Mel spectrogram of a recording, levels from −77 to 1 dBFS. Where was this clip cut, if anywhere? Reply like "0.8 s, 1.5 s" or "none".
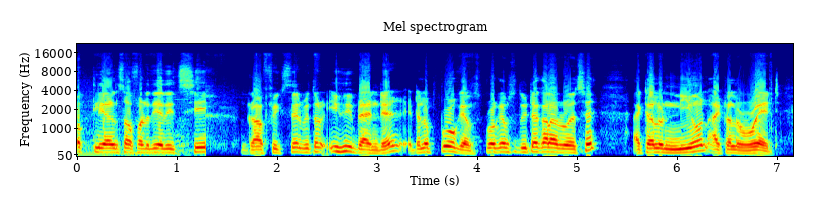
1.3 s

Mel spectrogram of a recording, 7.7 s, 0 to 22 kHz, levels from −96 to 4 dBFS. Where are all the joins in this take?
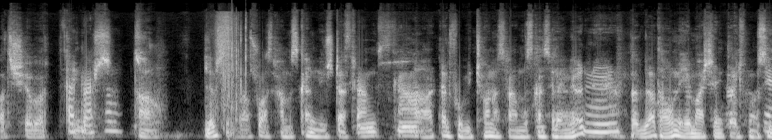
2.3 s

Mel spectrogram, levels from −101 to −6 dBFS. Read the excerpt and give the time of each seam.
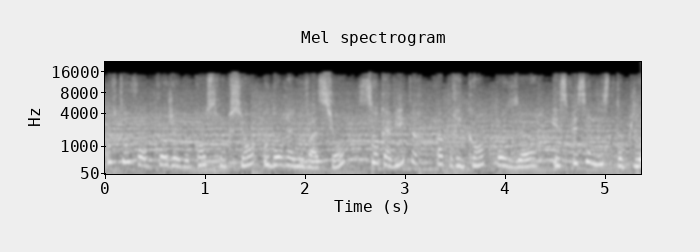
none

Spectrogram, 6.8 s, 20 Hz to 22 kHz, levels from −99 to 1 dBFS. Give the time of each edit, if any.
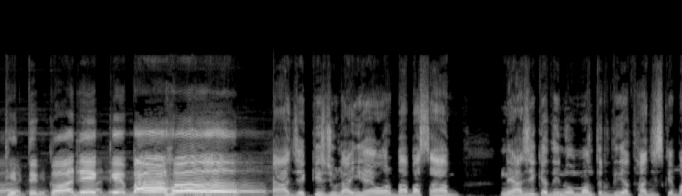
2.8 s

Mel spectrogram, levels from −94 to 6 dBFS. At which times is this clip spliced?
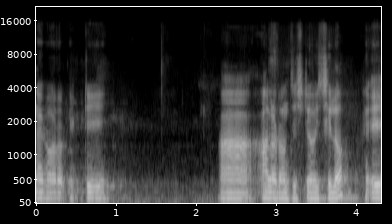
none

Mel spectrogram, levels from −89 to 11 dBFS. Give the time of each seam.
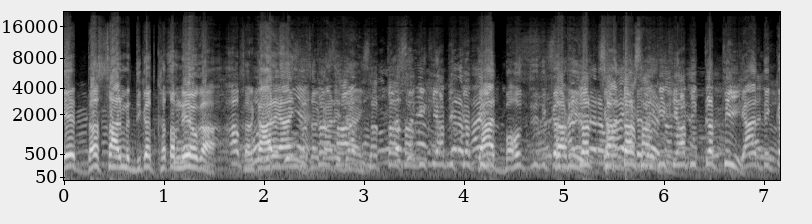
none

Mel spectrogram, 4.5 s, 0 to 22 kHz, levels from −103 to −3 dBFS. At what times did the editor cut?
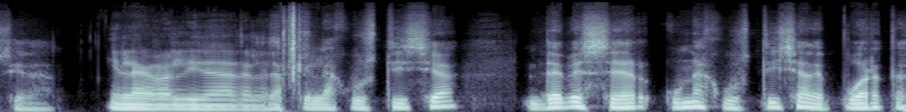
1.4 s

